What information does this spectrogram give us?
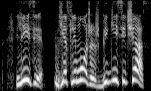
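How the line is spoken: Shout. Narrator (Russian): крикнул он

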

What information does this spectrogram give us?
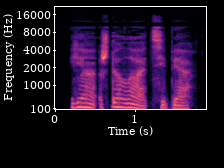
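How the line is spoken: Whisper. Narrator (Russian): шепнула

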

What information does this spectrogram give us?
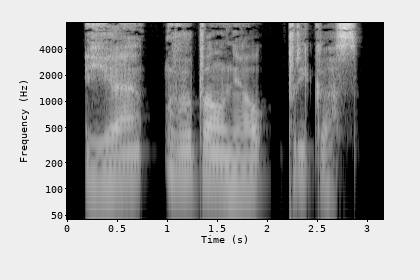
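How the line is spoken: Through gritted teeth. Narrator (Russian): сквозь зубы процедил связист

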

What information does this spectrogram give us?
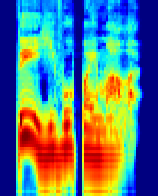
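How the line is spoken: Quiet and firm. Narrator (Russian): сказал Джим негромко и твердо

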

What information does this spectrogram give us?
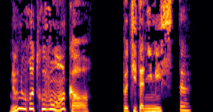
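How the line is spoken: Musical singsong. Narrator (French): chantonna-t-il d'une voix musicale

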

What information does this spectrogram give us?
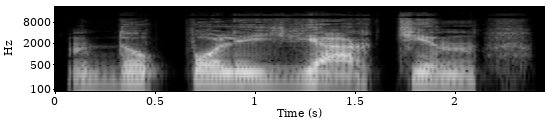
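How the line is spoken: Through gritted teeth. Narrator (Russian): процедила Ребекка сквозь зубы

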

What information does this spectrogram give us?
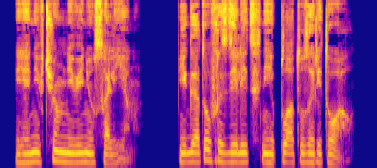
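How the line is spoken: Plain. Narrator (Russian): ответил Феникс

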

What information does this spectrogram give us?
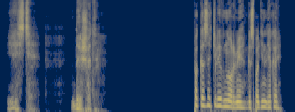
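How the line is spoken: Breathless disbelief. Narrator (Russian): выдохнула Светочка, не веря своим глазам

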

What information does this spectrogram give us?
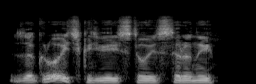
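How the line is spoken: Calm interruption. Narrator (Russian): спокойно прервал Мейсон

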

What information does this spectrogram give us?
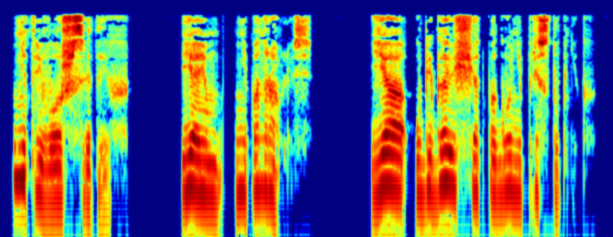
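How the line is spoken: Hoarse. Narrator (Russian): Он хрипло проговорил

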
